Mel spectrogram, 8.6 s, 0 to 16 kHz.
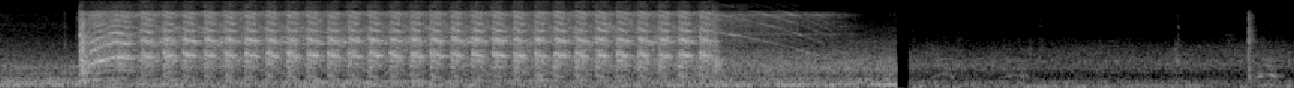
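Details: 1992 Jeep XJ after a water pump replacement, belt and steering pump back on and the auxiliary fan left out. The starter churns at a steady, quick rhythm for about four seconds, then drops off with no firing at all: cranks but won't start.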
